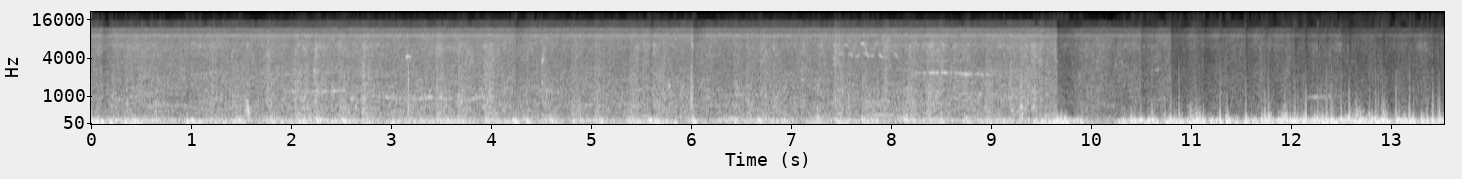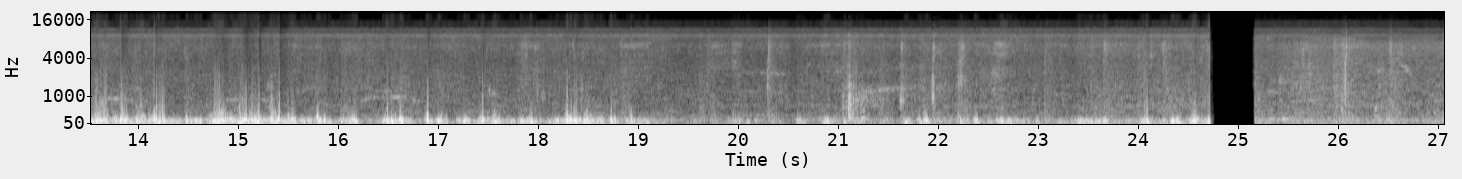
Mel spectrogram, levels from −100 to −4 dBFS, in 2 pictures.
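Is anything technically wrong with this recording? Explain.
Yes. Gain pumping runs throughout the clip. Each loud sound pulls the level down by roughly 20 dB. This likely comes from input gain set far too high, with a fast limiter or compressor clamping it. Dynamics sound squashed.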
